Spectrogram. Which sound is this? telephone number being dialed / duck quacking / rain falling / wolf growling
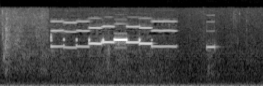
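telephone number being dialed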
